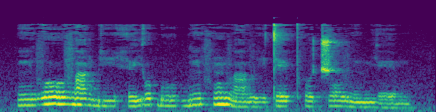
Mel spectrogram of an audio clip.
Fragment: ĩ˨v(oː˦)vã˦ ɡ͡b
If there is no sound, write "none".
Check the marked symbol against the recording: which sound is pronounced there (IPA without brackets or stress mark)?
oː˦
